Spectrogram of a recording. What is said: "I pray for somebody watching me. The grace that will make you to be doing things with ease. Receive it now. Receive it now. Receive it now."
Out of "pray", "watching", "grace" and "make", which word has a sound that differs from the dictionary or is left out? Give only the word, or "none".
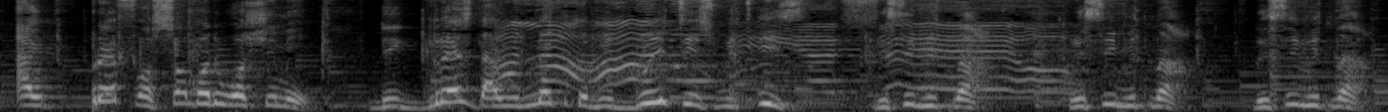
watching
